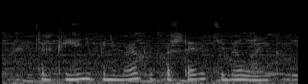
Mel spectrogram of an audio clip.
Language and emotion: Russian, neutral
